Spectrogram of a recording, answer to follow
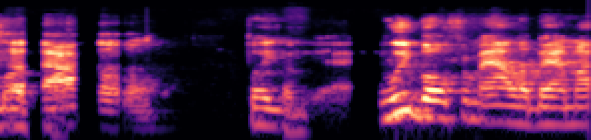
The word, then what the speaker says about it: Hidalgo: Let's talk about your girl Hannah Hadagio. Did I say her name right? Hannah Montana. I think Hannah it's Montana. Hidalgo.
